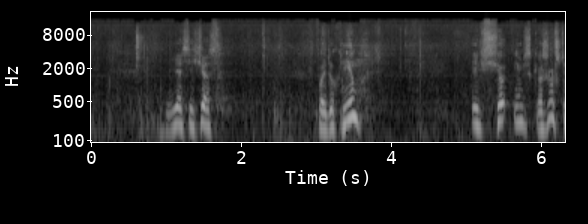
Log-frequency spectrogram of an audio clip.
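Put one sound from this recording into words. An elderly man speaks slowly, in short phrases with pauses, close by.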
